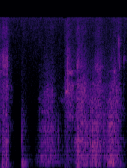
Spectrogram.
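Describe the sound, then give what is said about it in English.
A chair creaks and groans in a few irregular, rubbing bursts, with one sharp snap partway through; no one speaks over it. “Oh, sorry, that I, chair's making a lot of noise.”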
